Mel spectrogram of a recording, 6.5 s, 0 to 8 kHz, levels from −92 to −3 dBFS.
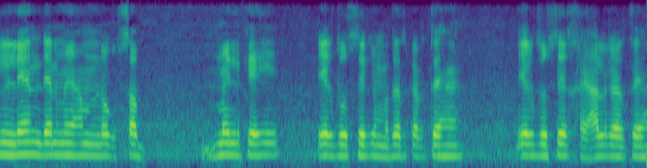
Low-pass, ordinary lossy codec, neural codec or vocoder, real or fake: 7.2 kHz; Opus, 32 kbps; codec, 44.1 kHz, 7.8 kbps, DAC; fake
